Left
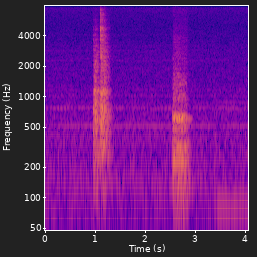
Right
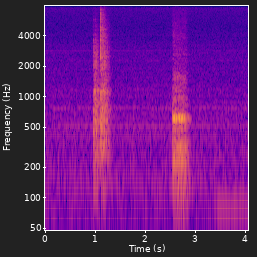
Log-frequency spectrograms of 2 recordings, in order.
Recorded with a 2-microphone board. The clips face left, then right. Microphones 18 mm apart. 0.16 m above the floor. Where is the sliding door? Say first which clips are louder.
Right 7 dB; 85° right, 1.5 m.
